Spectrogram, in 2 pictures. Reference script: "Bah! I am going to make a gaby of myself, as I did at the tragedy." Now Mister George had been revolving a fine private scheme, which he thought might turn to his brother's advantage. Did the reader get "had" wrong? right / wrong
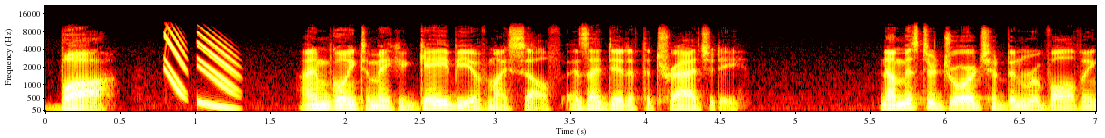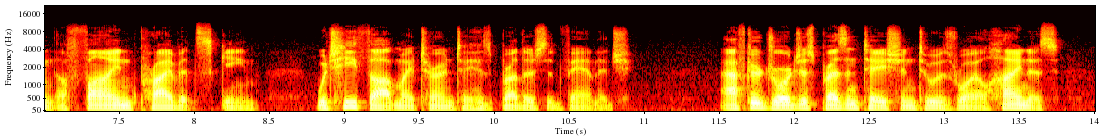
right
